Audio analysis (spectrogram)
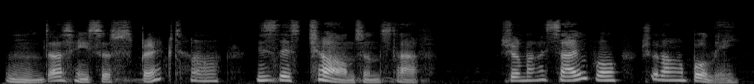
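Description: A man's voice: fairly high pitch, sing-song, slow pace, no echo, voice pushed up, full character voice. A man voicing a sullen, evasive, nervous householder in an audiobook, hesitant and stammering as he schemes and blusters. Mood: scheming. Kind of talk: audiobook character voice.

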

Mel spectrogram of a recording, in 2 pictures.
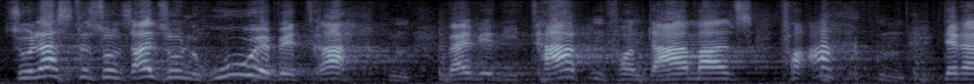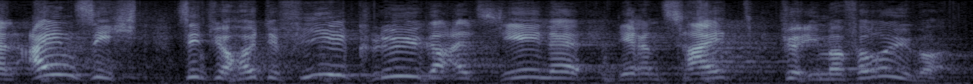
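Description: A man's voice: very high-pitched, lively intonation, normal speed, few pauses, pushed and bright, exaggerated voice. An actor playing a glib male herald, sardonically appeasing in singsong rhymed couplets for a 1960s radio drama. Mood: mock soothing. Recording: 1965 radio play, reverb, faint noise.

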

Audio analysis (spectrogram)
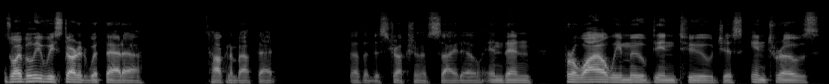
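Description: A man speaking casually as an interview guest, rambling along with animated, geeky enthusiasm. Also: low-pitched, moderate pace, clear, resonant tone, dry recording, studio quality.

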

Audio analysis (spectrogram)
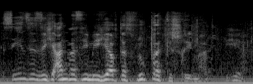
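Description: A man's voice: high voice, expressive, racing, over music. A young male actor playing an earnest, urgent teenage boy who pleads insistently in a German radio play. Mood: desperate.

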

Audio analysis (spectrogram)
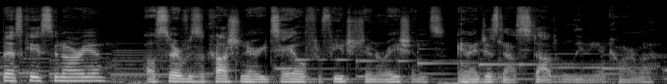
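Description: A man plays a sardonic cartoon pony stallion on the run. He talks in wry, theatrical asides and pokes fun at himself, with music clearly playing underneath. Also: medium pitch, steady tone, a little fast, natural voice. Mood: gloomy, deadpan. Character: sardonic, self-deprecating adult male pony stallion on the run. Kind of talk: animated comic dub acting.

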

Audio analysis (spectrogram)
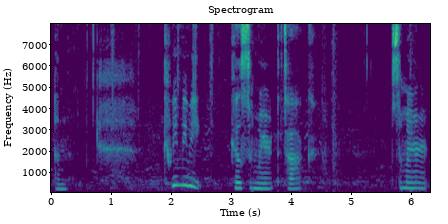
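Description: A woman playing a nervous popular schoolgirl with a secret crush in an ASMR roleplay, softly breathy and halting. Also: high-pitched, expressive. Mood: shy, earnest. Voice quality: soft and breathy, often near a whisper. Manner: hesitant, halting, shyly pleading.

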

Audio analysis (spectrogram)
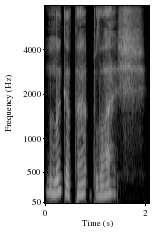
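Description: A woman's voice: on the low side, fairly even intonation, extremely slow, mellow, no echo, exaggerated voice. A woman playing a playful, domineering female vampire captor in an intimate ASMR roleplay, teasing and sardonic.

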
